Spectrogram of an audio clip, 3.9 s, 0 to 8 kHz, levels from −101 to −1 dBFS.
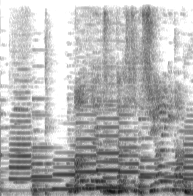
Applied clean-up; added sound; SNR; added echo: classical method WPE with log-MMSE.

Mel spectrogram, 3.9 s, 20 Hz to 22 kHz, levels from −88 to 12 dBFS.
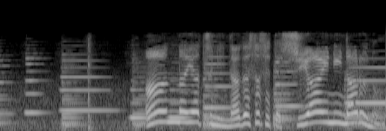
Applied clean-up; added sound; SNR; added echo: none; none; none; none.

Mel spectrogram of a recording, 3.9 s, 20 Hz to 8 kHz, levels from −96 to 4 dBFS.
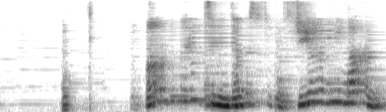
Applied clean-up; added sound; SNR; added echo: neural mask model DeepFilterNet 3.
